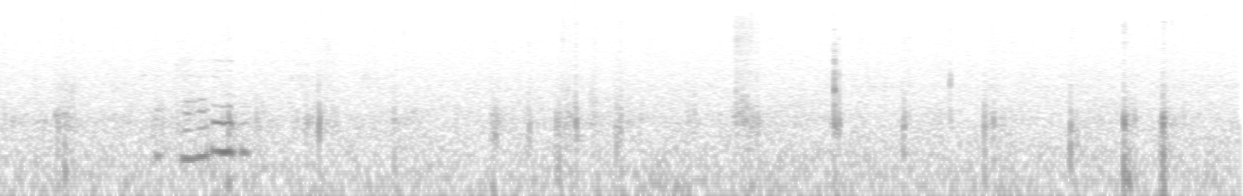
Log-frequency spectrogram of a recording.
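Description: Footsteps crunch on dry leaves and soil.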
